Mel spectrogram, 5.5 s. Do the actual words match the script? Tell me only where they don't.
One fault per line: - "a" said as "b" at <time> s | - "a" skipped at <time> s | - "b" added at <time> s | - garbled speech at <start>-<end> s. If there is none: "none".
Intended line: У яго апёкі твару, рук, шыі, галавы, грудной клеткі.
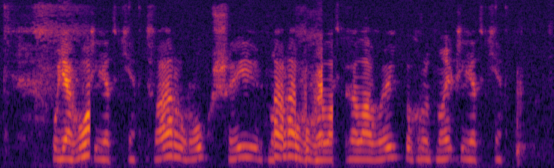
- "апёкі" said as "клеткі" at 0.9 s
- garbled speech at 2.6-3.5 s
